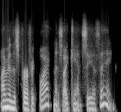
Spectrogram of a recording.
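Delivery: ordinary delivery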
